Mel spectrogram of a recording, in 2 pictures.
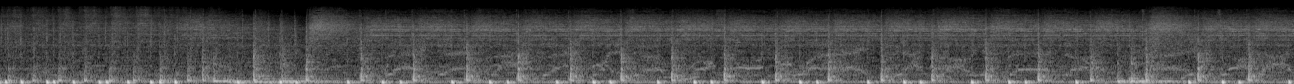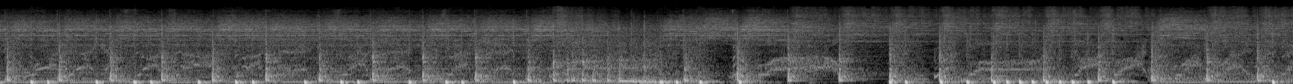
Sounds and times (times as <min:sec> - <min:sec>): Bass drum: 0:00.0 - 0:20.8, 0:21.8 - 0:25.8
Drum kit: 0:00.0 - 0:25.8.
